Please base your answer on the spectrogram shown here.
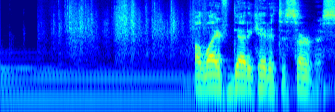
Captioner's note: paper rustling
